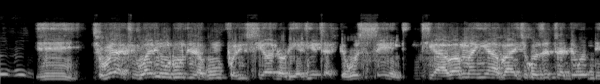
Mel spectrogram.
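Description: Speech only: a person talking over a recorded phone call, the voice with its top end cut off.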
